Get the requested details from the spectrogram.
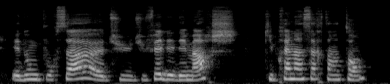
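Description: Her pitch is high, and this woman shows ordinary pitch variation. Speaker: streamer. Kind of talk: casual chat.

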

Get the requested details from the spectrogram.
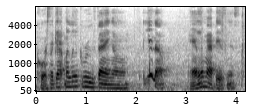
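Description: Over light background noise, a woman speaks with a very deep, low pitch. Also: ordinary pitch variation, moderate pace. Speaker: home cook host. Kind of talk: casual cooking tutorial chat. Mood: relaxed, playful. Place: kitchen. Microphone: camera far.

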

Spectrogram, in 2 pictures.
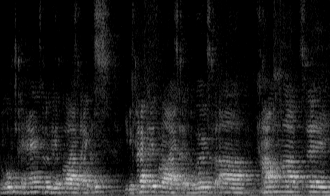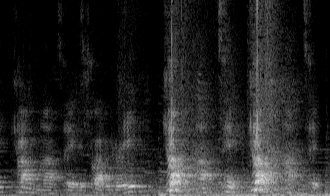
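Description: Over loud background noise and audible room echo, a man speaks at a very slow pace. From New Zealand. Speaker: storyteller. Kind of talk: oral storytelling to children. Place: hall.

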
